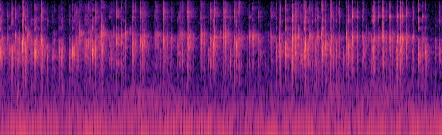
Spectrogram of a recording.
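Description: Two identical rainbow-colored articulated plastic slug fidget toys made of hollow segments are held one in each hand by the tips and shaken and wiggled close up. Their segments click and rattle together in a dense, uneven stream of short, dry clicks that die away almost instantly. The sound is bright and crisp, centered in the upper mids with plenty of high content and almost no low end.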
